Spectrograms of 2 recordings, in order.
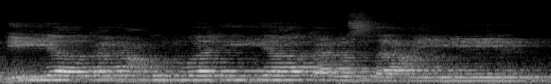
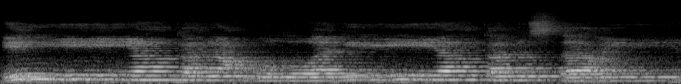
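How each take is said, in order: First: The doubled y is not pressed at all. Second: The doubled y is held for a long time. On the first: "Makna tasdidnya hilang" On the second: "Kalau lama dia akan menjadi gunnah"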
